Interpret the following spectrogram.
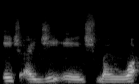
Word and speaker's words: high: For example, the GH sound at the end of high, it's pronounced as a silent GH sound, even though the consonant is even though the consonant is present there.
